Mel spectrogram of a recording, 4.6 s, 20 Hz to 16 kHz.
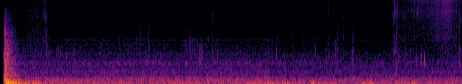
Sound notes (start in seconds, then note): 0.0 car door slams; 0.1 footsteps on gravel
